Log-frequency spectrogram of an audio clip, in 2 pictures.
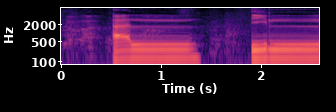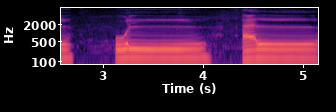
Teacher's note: Jadi makhrajnya sudah tepat, ujung lidahnya naik ke langit-langit. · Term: huruf lam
